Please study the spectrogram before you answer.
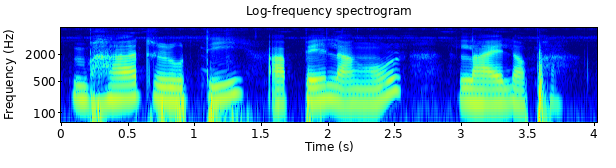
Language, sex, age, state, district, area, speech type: Assamese, female, 45-60, Assam, Jorhat, urban, spontaneous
